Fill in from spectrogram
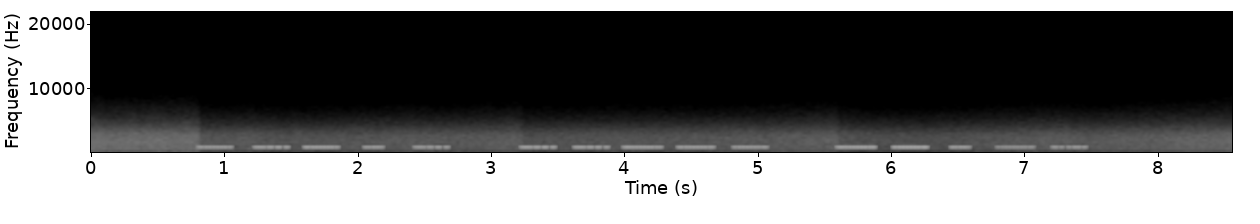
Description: Hellschreiber (Feld-Hell, 122.5 baud), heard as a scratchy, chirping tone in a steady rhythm, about 1000 Hz, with radio static. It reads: 67617 77589 59134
